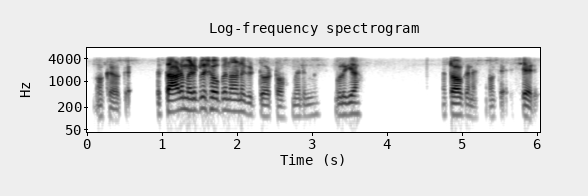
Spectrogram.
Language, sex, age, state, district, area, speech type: Malayalam, male, 30-45, Kerala, Wayanad, rural, conversation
